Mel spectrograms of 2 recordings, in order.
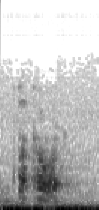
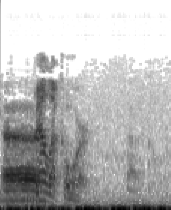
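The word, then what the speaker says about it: Be'lakor: I've been calling them Buckor. It's BELAKOR. It's like Bellacore.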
